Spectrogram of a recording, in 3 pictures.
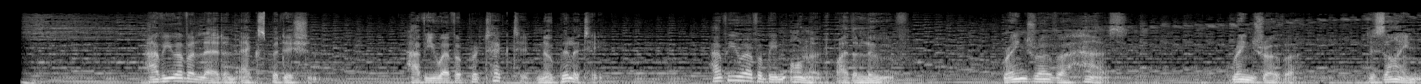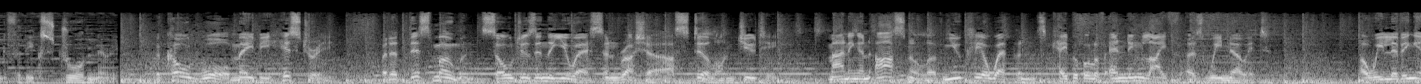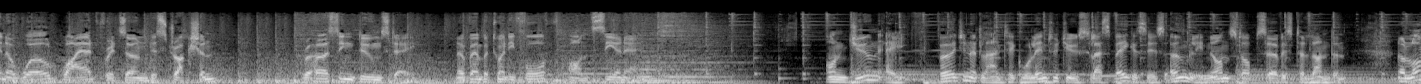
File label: British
